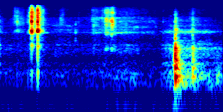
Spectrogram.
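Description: A few short, sharp clicks from small fly-tying tools being handled at the vise: a quick pair about a third of a second in, and a louder single click near the end.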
